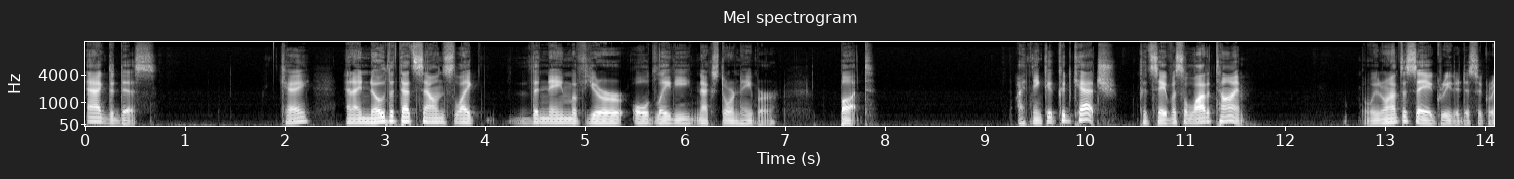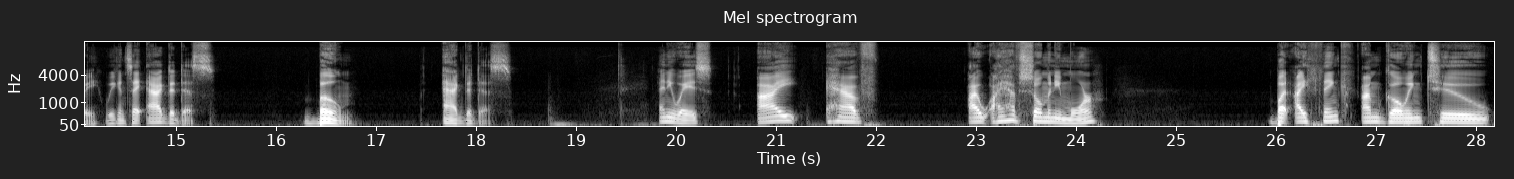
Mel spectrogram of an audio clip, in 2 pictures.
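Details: Adult male comedian who stutters, speaking naturally; he reports some words are hard for him to say; stuttering.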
